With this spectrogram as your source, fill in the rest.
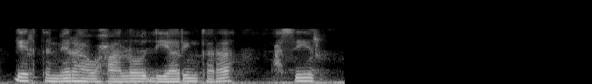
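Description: From the start the speech has a rough, hissy, underwater smear with nothing above 5.3 kHz, heavy damage that fits roughly 22 kbps Nellymoser compression as the likely cause. At 3.45 s the audio cuts to silence with no room tone through to the end, an audio dropout to silence, likely from lost input while recording continued.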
